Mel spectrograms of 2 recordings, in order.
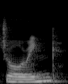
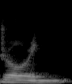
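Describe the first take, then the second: First: The word ends with an audible hard g sound. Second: The word ends with a plain ng sound. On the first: The speaker is from Manchester. "If you're from Manchester in England, it's drawing, drawing with a G" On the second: The speaker is not from Manchester. "But if you're not, it's drawing with that sound"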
